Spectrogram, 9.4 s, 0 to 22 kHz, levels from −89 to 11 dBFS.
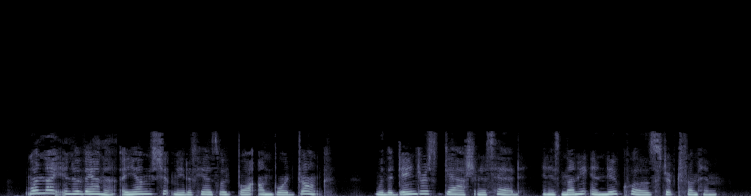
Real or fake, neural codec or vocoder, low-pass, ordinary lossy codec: fake; codec, 16 kHz, 16 kbps, FreqCodec, smaller model; 7.2 kHz; MP3, 32 kbps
